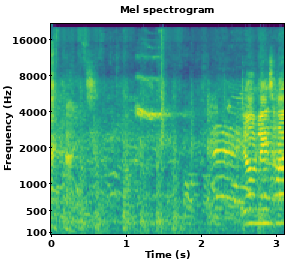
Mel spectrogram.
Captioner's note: whistle blows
